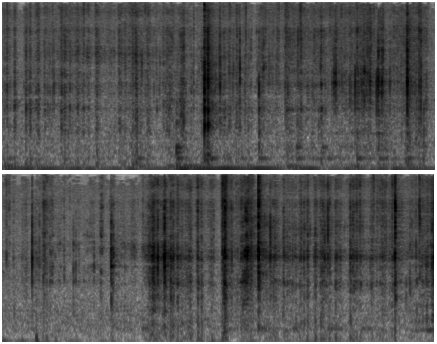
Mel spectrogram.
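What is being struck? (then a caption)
Soap bar. A metal blade carves a solid, oval, dry yellow soap bar, shaving off crisp curls. Quiet, bright scraping and crackling is punctuated by sharp little snaps and clicks as the shavings break away, with a faint low hum under the first half.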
